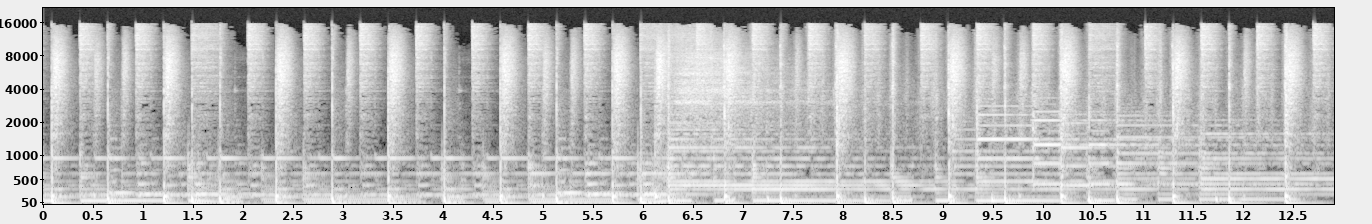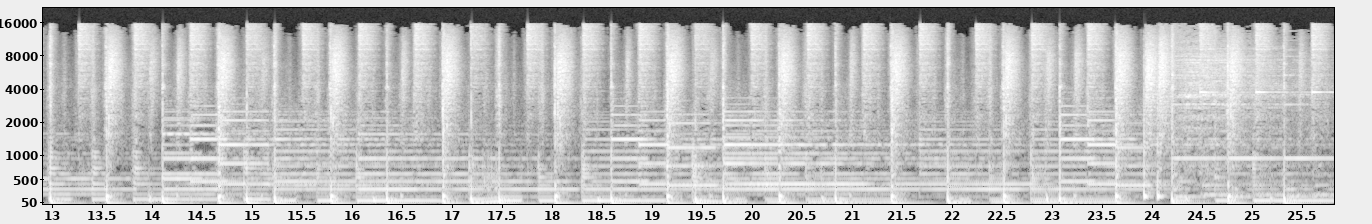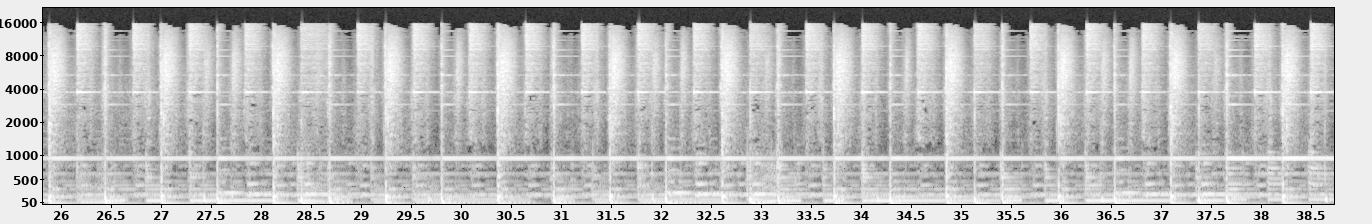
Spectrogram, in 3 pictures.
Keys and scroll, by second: 7.6 p, 37.8 m.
